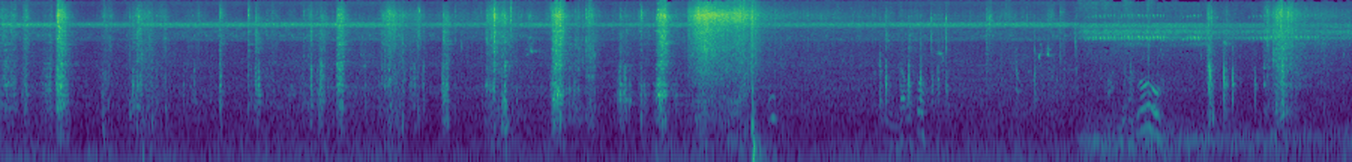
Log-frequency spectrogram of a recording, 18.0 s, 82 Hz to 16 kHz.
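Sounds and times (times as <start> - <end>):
fronds rustling: 0.0 - 18.0
high insect drone: 0.0 - 18.0
heavy thud: 9.8 - 10.6
sickle cutting cracks: 16.8 - 17.4.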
